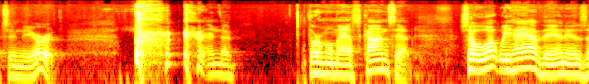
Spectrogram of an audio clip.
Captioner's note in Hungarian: köhögés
